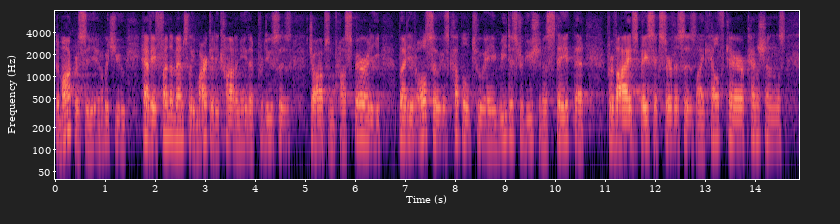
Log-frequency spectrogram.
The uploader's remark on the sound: Delivered the convocation, “The Global Challenge of 2024,” at Carleton's Skinner Chapel on Friday, January 26.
